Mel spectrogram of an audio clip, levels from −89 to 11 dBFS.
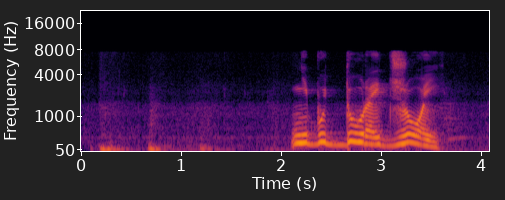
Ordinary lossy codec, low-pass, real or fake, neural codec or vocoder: none; none; real; none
